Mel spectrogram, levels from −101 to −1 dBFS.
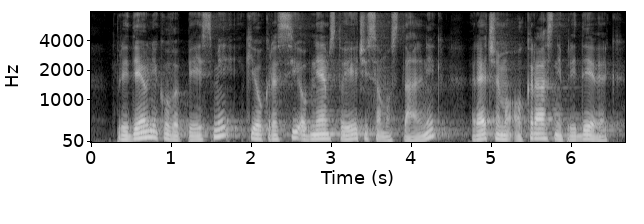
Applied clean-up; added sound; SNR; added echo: none; none; none; none.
